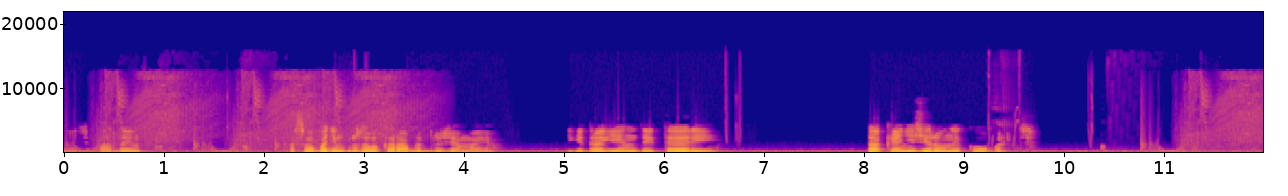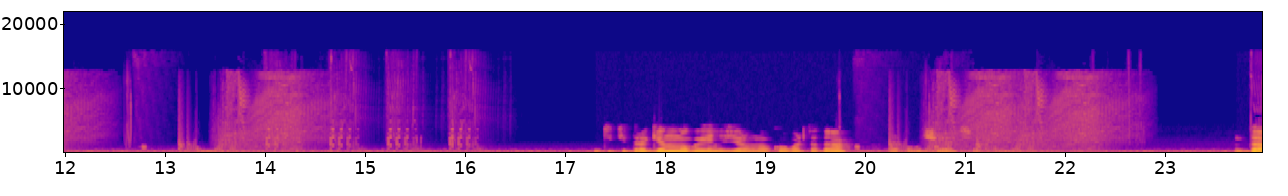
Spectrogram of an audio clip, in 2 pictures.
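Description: Soft whooshes sound as menus switch.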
